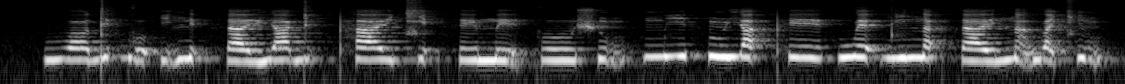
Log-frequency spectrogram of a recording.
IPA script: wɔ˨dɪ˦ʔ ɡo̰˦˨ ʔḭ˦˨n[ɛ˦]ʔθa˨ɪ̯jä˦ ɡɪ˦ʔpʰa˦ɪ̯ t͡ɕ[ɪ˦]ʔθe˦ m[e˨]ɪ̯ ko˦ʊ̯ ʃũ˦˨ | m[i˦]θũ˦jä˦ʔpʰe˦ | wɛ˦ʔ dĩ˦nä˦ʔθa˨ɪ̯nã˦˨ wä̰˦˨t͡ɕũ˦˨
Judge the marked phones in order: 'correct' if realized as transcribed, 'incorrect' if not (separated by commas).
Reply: incorrect, incorrect, incorrect, correct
